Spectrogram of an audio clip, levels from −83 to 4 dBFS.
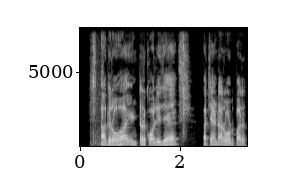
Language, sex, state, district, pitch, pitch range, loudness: Hindi, male, Uttar Pradesh, Muzaffarnagar, 150 Hz, 135-160 Hz, -16 LUFS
